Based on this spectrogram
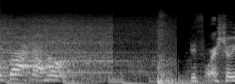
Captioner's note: car door thumping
